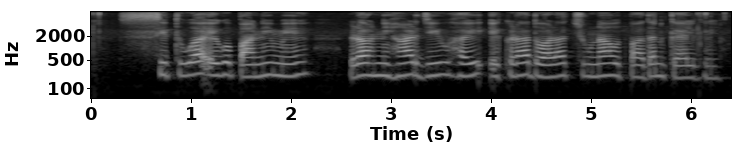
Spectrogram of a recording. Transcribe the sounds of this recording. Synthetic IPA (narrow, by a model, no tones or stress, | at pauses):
sɪt̪ʰuaʔeːɡopaːnimẽ | ɾəɦnɪɦaːɾd͡ʒiːwɦəiekɽad̪waːɽat͡ʃuːnaʊt̪̚paːd̪ənkɛːlɡɪl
